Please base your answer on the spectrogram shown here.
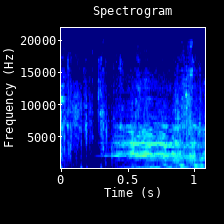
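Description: A horse in the video game Ghost of Tsushima whinnies briefly and faintly, with a few soft hoof clops mixed in, heard on its own.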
